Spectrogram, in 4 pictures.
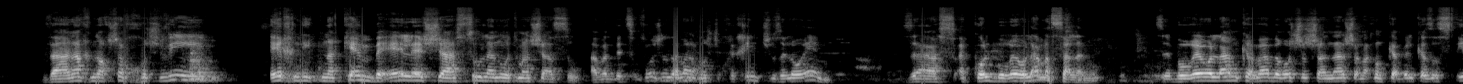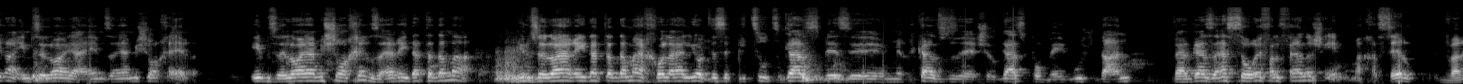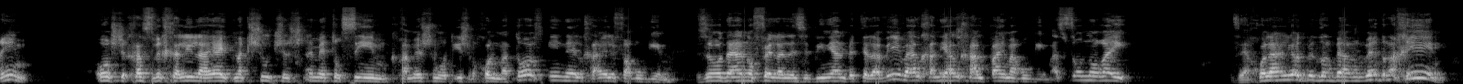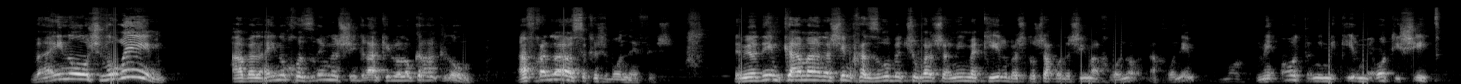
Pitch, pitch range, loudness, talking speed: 170 Hz, 155-215 Hz, -22 LUFS, 160 wpm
